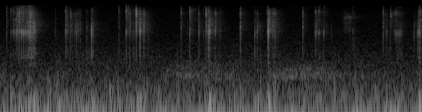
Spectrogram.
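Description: Long nails tap the bottom and sides of a small amber glass jar held close, producing a rapid run of sharp, bright clicks. The short, dry taps have little ring, over a steady low rumble.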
